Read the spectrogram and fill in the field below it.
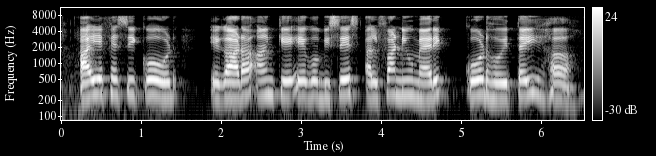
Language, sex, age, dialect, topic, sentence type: Magahi, female, 25-30, Western, banking, statement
